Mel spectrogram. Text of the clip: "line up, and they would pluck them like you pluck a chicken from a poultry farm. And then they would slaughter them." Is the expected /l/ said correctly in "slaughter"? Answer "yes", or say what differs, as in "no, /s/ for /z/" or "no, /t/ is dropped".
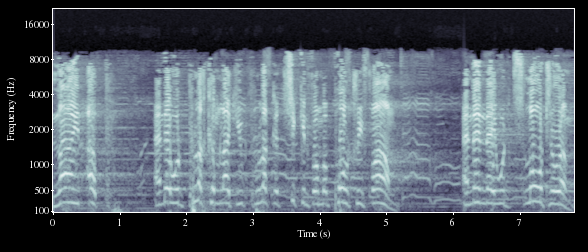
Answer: yes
